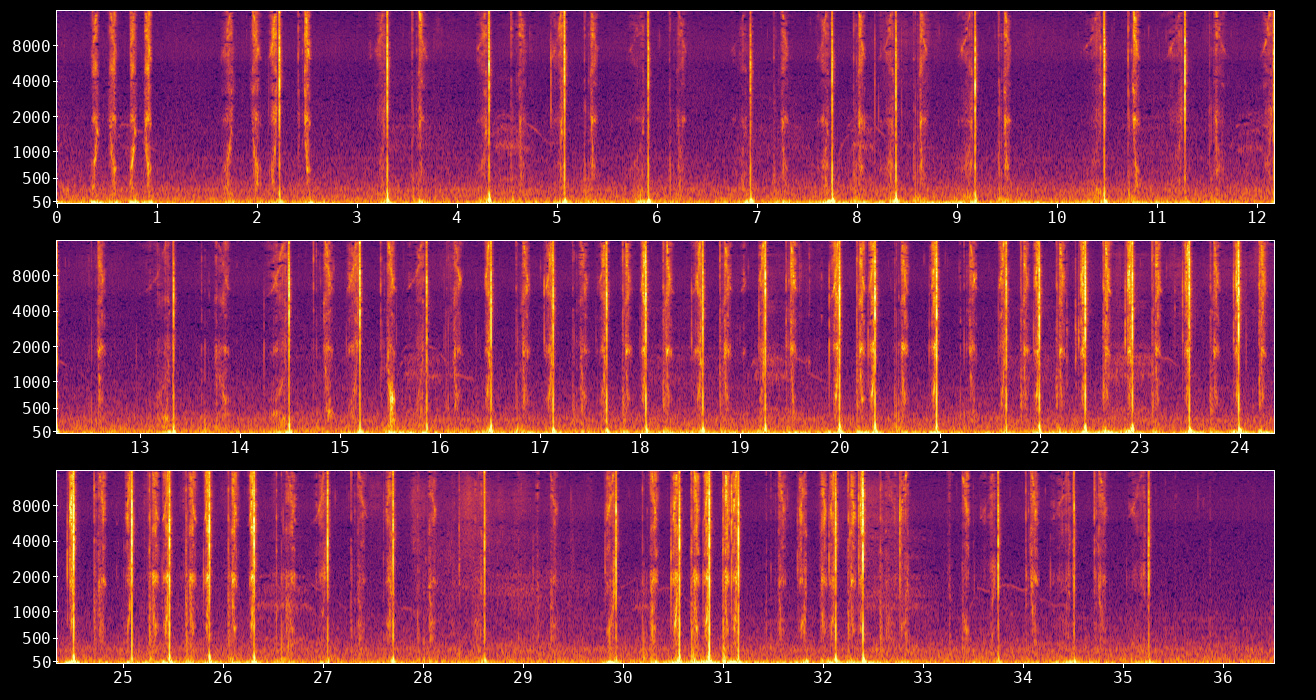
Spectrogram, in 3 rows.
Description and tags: Recorded with: Zoom H6 (XY Capsule)
Asmr of a scissor being opened and closed with high gain.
